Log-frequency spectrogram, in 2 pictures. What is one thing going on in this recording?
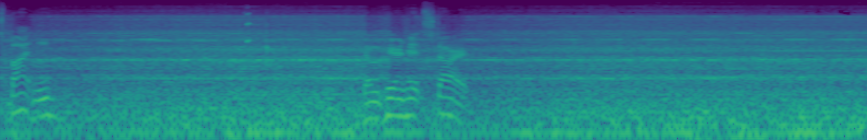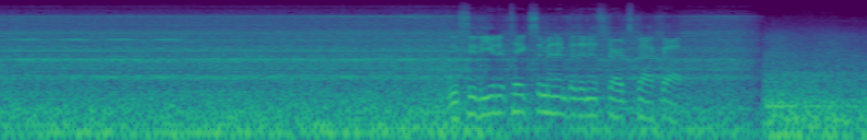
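A conveyor belt runs with a steady mechanical hum.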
